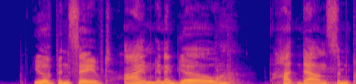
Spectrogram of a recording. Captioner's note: none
